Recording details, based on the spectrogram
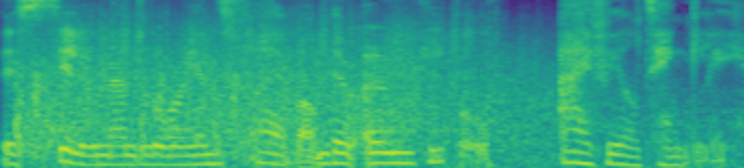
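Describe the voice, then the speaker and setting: An actress playing a gleefully sadistic game villainess who sounds teasing and sweet while being cruel. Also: female voice, low-pitched, steady tone, a little slow, noisy background. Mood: gleeful, taunting. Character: playful, sadistic villainess, gleeful about destruction.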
